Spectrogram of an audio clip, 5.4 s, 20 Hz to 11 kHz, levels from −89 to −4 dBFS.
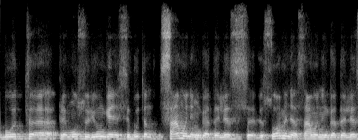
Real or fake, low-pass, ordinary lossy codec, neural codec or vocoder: real; 9.9 kHz; Opus, 24 kbps; none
